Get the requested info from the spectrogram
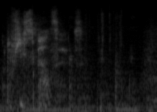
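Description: A hand-rolled joint being lit: a sharp strike about a quarter second in, then breathy puffing and faint crackling as it is drawn on, fading after the first second.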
